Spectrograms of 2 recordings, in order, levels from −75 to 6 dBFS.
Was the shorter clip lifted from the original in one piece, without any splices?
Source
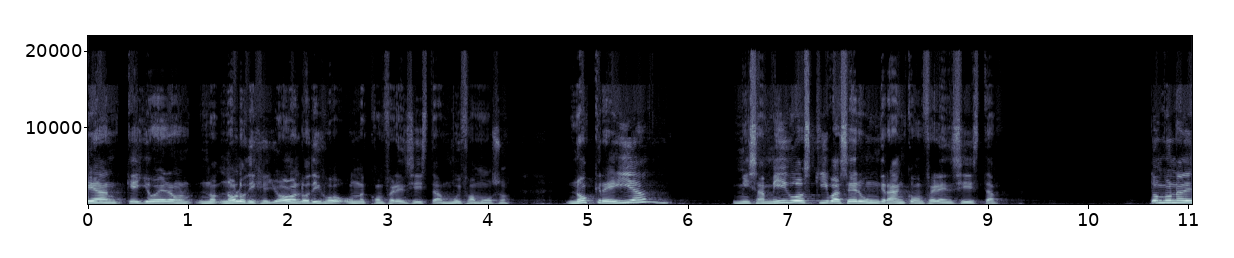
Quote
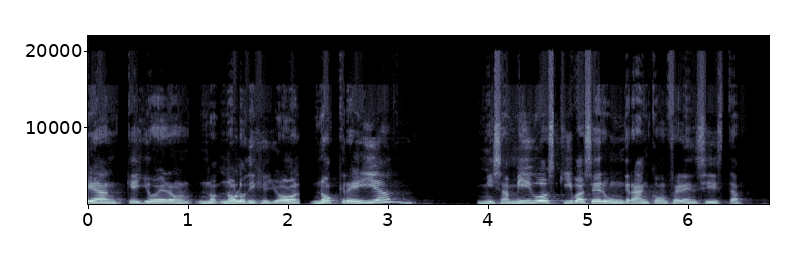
no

